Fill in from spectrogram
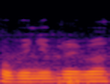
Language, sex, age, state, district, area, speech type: Bodo, male, 45-60, Assam, Kokrajhar, rural, spontaneous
